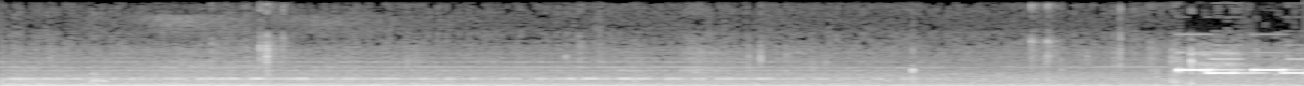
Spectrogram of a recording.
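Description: Another train's door signal in a train simulator game on a Glasgow to Edinburgh run, heard as a faint steady tone under low cab rumble and creaks, then a louder beeping chime near the end.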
